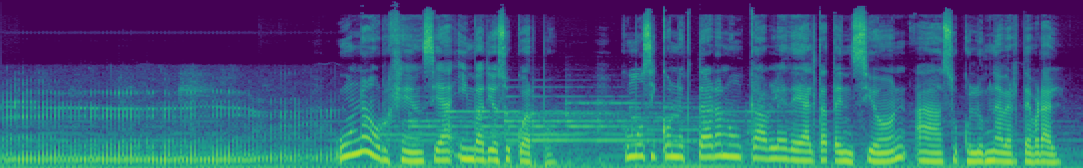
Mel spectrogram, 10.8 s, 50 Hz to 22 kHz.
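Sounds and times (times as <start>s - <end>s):
tiger roaring: 0.0s - 3.4s
speech: 3.4s - 5.6s, 6.2s - 10.7s.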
